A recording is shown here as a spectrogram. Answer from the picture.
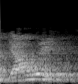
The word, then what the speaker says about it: Yahweh: 你知道这个神这个字在这个希伯来文里面是 YHWH 四个子音哈，希伯来文里面没有母音的，发音叫 Yahweh，我们中文翻成耶和华。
